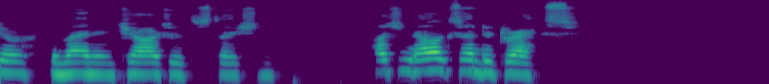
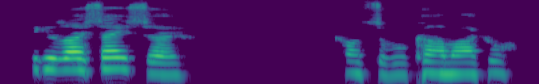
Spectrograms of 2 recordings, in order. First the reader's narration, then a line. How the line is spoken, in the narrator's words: said Mortimer gruffly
